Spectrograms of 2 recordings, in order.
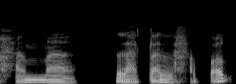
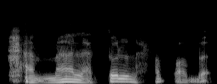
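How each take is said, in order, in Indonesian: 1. Kata pertama berakhir dengan vokal 'a'. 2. Kata pertama berakhir dengan vokal 'u'. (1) "seperti yang biasa kita baca" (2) "diriwayatkan juga dengan"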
